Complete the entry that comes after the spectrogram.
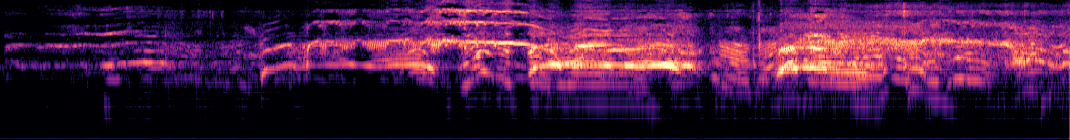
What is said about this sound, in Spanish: pero usted que me escucha en la radio en toda la República Mexicana, escucha usted los gritos de desesperación de una mujer haitiana en el momento que es detenida por el Instituto Nacional de Migración.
